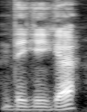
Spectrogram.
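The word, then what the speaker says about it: دقيقة: অপেক্ষা করুন সেক্ষেত্রে লাহজা দিগিগা লাহজা দিগিগা লাহজা দিগিগা তো এই কাফের উচ্চারণটা হবে গ এর মত সাউদি এবং কুয়েতি দুটিতেই এই উচ্চারণটা গ এর মত হয়ে থাকে কাফের উচ্চারণটি লাহজা দিঘিগা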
